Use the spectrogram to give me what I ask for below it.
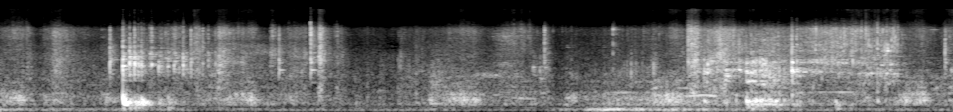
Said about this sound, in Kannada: ಈಗ ನೆನಾಕಿರೋ ಕಾಳಿಗೆ ನೀರು ಉಯ್ತಾ ಇದ್ದೀವಿ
